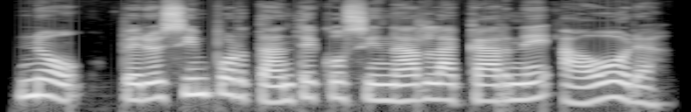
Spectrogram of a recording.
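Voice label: no Pero Es Importante Cocinar Carne Ahora, Spanish, female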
